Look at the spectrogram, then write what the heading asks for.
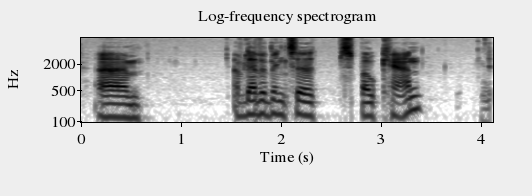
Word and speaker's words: Spokane: Um, I've never been to Spokane.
